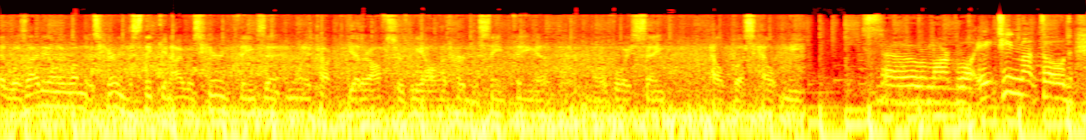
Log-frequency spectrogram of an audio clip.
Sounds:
Music, Speech

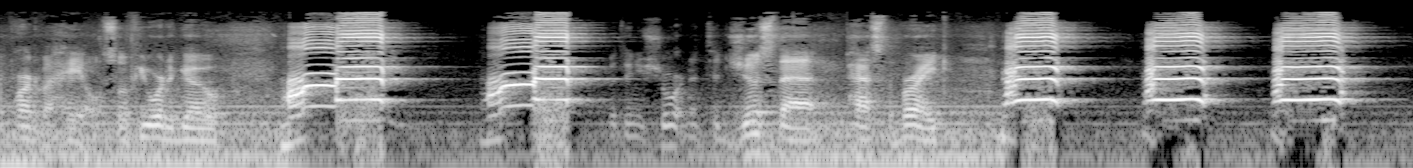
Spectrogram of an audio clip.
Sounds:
Speech

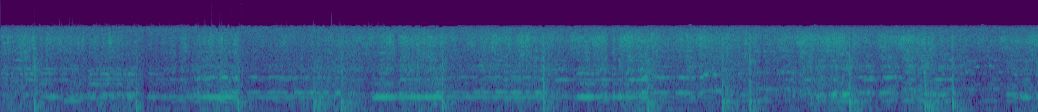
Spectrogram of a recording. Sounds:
Music, Musical instrument, Violin

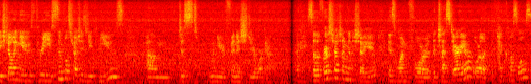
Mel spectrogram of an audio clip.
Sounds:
Speech, Vehicle

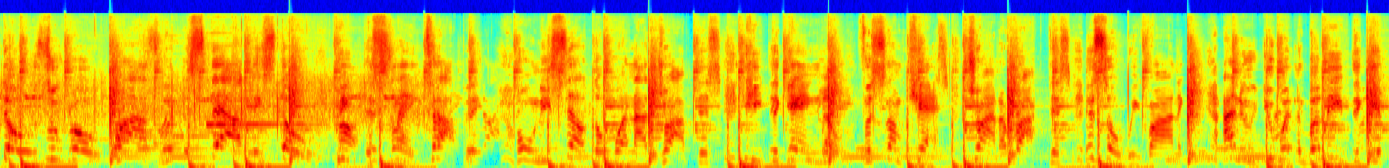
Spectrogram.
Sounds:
Music

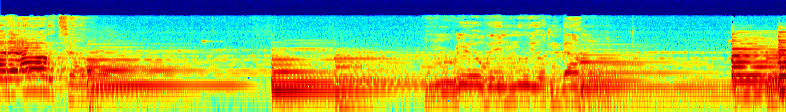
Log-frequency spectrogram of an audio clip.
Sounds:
Music, Keyboard (musical)

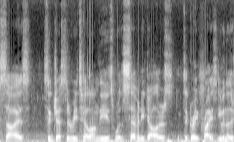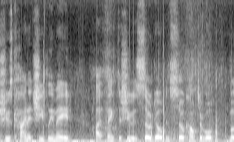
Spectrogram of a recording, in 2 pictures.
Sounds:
Speech

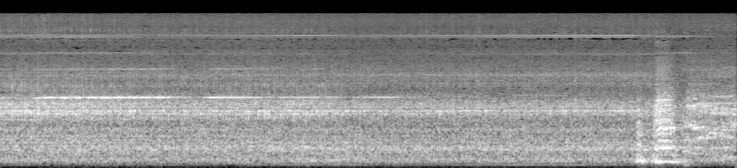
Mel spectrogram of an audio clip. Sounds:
Tools, Power tool

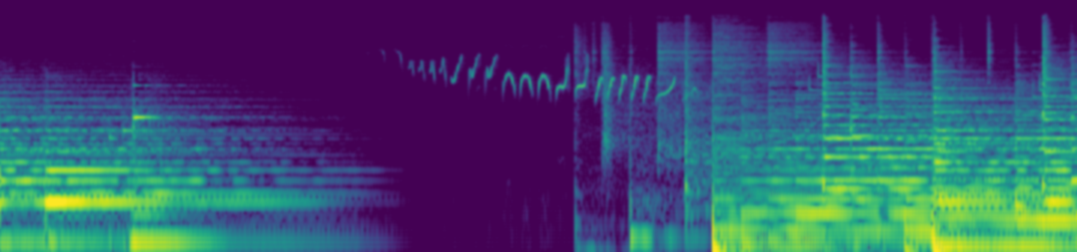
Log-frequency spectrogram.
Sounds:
Bird vocalization, Bird, Chirp

